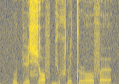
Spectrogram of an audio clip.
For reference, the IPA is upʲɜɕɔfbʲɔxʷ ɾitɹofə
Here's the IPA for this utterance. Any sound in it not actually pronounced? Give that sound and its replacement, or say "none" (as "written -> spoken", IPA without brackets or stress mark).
none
